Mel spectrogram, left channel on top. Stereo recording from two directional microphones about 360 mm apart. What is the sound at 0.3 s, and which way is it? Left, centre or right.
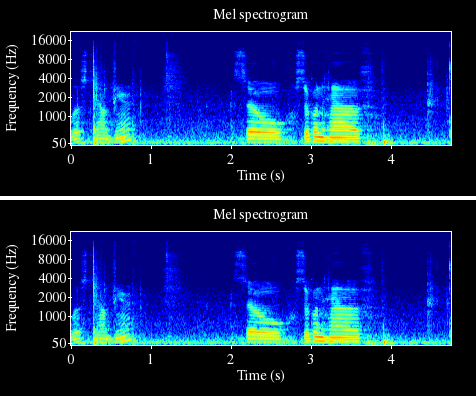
Speech, centre.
